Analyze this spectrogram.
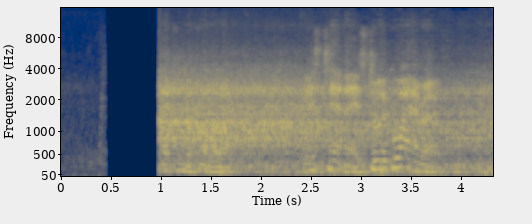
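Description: A football crowd roars through a television loudspeaker.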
